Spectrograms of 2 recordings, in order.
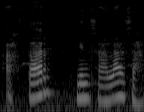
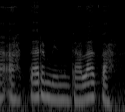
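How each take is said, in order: First: The number word uses th-like S sounds. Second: The number word uses T sounds instead. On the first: "huruf tha" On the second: "melafalkan huruf sa itu sebagai huruf ta"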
